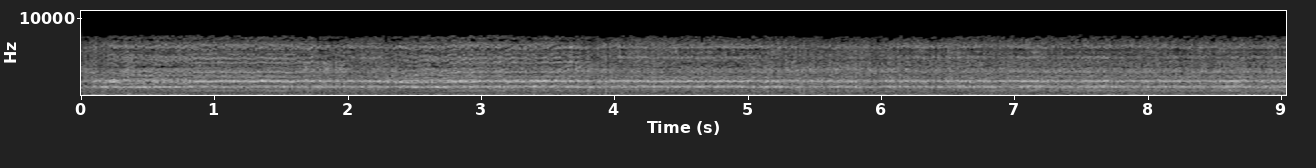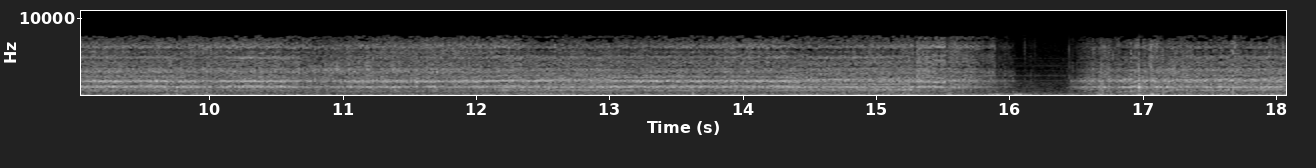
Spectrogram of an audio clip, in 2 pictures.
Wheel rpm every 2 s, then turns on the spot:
160, 160, 160, 160, 160, 160, 160, 120, 80.
none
